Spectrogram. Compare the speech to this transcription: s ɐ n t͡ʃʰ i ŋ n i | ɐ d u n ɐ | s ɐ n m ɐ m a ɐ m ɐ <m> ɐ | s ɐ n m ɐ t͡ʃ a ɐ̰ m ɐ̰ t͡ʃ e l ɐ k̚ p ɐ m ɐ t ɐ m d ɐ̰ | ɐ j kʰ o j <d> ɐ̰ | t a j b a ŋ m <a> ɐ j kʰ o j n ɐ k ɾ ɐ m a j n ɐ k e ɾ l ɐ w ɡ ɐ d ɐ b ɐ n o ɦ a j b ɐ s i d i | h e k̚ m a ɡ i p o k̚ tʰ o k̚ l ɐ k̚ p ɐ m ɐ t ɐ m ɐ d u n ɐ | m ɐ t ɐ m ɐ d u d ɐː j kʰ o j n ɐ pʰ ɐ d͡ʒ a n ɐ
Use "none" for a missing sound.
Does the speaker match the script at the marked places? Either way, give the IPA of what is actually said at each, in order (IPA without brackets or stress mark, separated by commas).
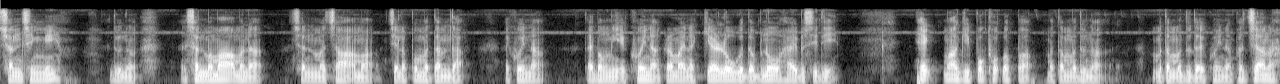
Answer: n, n, i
